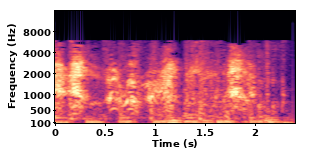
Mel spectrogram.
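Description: A person imitates a distant, angry dog, producing a steady run of muffled, growling barks with a narrow, phone-like tone and no other voices.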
